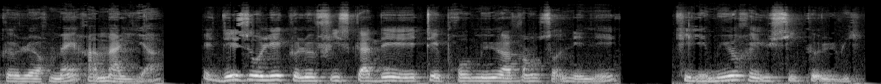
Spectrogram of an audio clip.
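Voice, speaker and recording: Speaking very slowly, a woman with a very deep, low voice and vocal fry has a dark, mellow tone and ordinary pitch variation. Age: old. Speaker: psychoanalyst. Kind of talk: educational podcast talk.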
